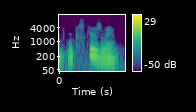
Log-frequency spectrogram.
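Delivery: normal talking voice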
